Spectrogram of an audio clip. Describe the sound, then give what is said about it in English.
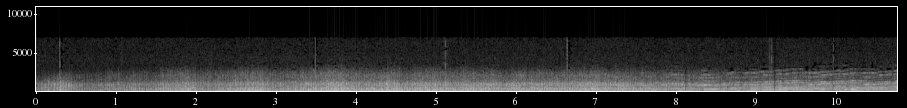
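A propeller airplane engine roars steadily, a dense continuous drone with sustained harmonic hum that holds loud as the plane takes off, no voices over it. “Well, get in the plane. All right, boss. I get in. All set? May we? We're off.”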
